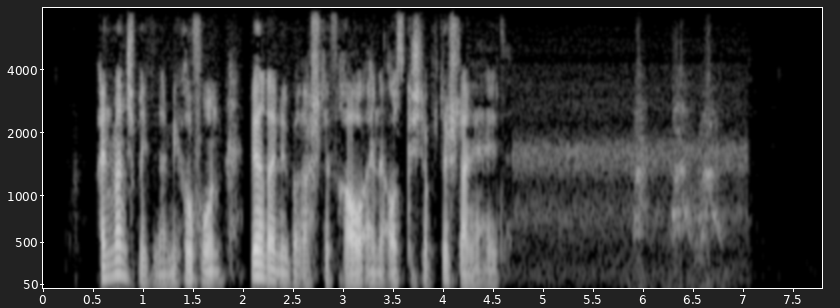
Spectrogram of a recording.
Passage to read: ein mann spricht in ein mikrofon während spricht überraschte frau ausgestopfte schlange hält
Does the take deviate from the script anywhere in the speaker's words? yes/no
yes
